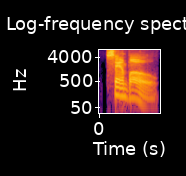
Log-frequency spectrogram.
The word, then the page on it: Sambo: American English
